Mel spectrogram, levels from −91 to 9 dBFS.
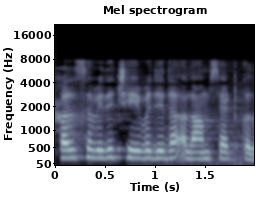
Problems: background sounds at intervals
